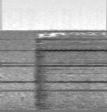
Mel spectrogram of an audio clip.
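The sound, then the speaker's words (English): A doorbell rings in a steady, unbroken tone, a bright buzzy ring with high overtones that holds for the whole moment, briefly joined by a soft rushing burst partway through. “Only the doorbell.”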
